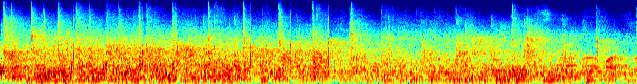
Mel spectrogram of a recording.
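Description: Audience applauding: dense, steady clapping that starts at once and thins a little near the end.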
